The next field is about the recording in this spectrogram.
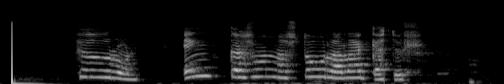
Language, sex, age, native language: Icelandic, male, 12, Icelandic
